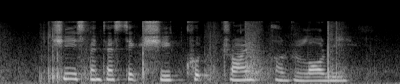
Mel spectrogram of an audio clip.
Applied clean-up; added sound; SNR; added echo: none; Fireworks + Explosion; 11 dB; none.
